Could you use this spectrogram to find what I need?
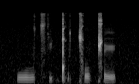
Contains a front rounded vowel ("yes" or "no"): no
